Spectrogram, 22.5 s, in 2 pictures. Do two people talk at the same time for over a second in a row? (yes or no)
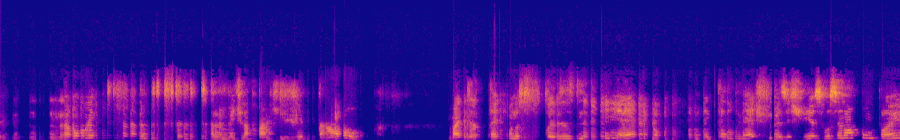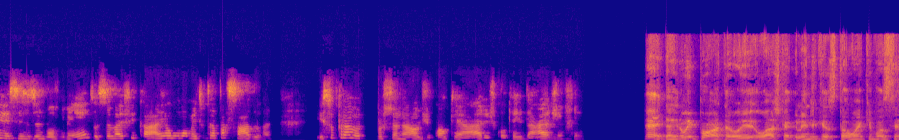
no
